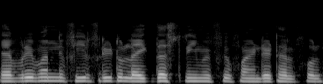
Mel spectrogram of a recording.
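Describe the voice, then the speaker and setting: A man with a Punjabi accent, fairly high in pitch, monotone and flat, at a fairly slow pace. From Punjab, India. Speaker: software engineer and coding streamer. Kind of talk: live stream Q&A reading chat. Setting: live stream on laptop.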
